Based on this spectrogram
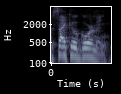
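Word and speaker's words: Psycho Goreman: Well, it's spelled Psycho Gorman, but Gorman is like one word, Gorman. So Psycho Gorman.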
